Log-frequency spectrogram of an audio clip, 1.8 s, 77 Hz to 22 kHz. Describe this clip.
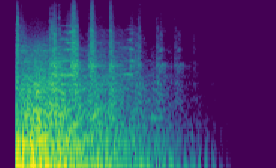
Sound effects > Other
Sound Design Elements Impact SFX PS 068
audio, blunt, cinematic, collision, crash, design, effects, explosion, force, game, hard, heavy, hit, impact, percussive, power, rumble, sfx, sharp, shockwave, smash, sound, strike, thudbang, transient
